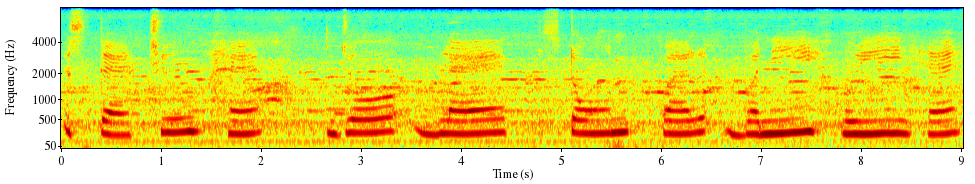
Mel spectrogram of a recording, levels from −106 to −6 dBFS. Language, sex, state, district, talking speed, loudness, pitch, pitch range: Hindi, female, Madhya Pradesh, Katni, 60 wpm, -13 LUFS, 245 Hz, 235-260 Hz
